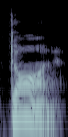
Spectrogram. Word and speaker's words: dawn: Dawn. Dawn has aw and aw makes the sound aw like on and off. So you hear the same sound.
